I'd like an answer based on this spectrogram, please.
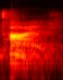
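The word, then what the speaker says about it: thyme: b is an exception is the only word that has t ish about the only word that has th but remains as so we say time it's something it's what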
